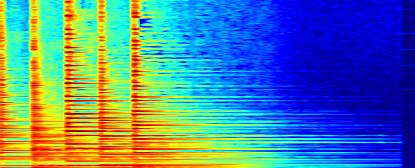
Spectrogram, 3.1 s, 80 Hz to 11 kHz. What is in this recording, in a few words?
F Augmented Major 7th F Guitar; F+M7; arpeggiated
